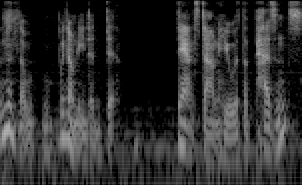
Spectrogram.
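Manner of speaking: quiet whispering. A game character greets a returning friend and party, whispering. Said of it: "She kind of whispers".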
